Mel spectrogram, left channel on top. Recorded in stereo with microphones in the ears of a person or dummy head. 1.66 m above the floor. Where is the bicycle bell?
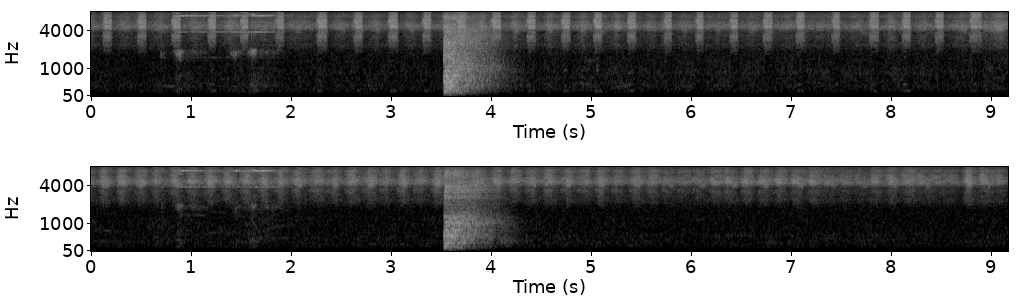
60° left (ahead or behind), 7.5 m; by 1.9 s 65° left (ahead or behind), 9.5 m.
